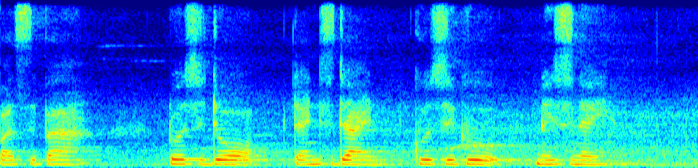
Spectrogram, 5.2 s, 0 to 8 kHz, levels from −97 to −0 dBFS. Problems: none marked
